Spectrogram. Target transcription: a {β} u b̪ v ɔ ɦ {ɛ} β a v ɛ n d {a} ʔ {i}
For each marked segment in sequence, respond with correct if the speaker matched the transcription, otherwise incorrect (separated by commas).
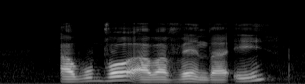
correct, incorrect, correct, correct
